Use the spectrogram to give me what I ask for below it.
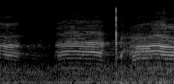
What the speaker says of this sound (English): the crows are busy today.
